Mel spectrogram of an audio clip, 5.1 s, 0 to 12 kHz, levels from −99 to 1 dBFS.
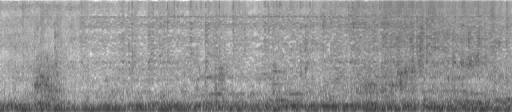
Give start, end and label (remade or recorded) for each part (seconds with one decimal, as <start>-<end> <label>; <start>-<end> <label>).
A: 0.0-0.9 remade; 0.9-3.9 recorded; 3.9-5.1 remade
